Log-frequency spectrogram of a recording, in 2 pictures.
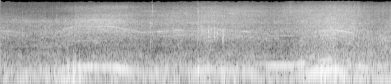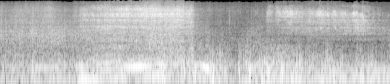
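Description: Suzuki Vitara's engine revving up and falling back again and again as it drifts on snow. Two loud bursts of hiss come in over it, one about seven seconds in and one near the end.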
